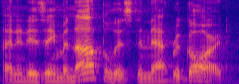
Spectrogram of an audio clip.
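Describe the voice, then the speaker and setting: A man's voice: medium pitch, brisk, creaky, fairly bright tone. A middle-aged man giving solo market commentary to camera, emphatic and sarcastic, with frequent filler sounds. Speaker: video host.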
